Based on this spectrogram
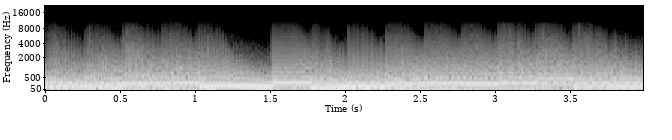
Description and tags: Nord Lead 2 - 2nd Dump
ambient, backdrop, background, bass, bleep, blip, dirty, electro, glitch, idm, melody, nord, resonant, rythm, soundscape, tonal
